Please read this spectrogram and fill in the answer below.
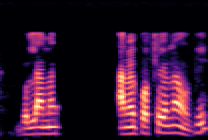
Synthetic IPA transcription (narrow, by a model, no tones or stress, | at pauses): bolːaame | a̰mepɔsʰɔɾenaũɡi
